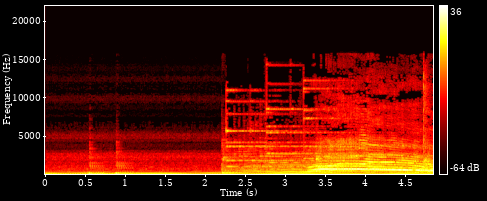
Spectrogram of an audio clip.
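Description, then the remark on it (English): Two dull thumps, then a big crowd cheer bursts in and swells louder, a dense roar of many voices that holds at full volume to the end. “And the answer was D, all of the above, as you might have realised from that big cheer.”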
